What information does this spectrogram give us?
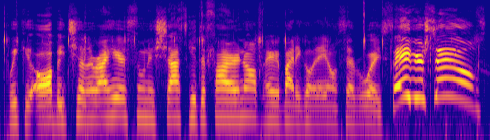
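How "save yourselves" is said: high, loud cry to scatter; mock panicked shout. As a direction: yell it out like shots just went off. Mock panic when shots fire.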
